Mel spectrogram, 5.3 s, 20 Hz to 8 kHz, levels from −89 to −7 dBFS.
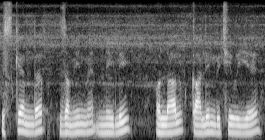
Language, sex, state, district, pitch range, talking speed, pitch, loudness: Hindi, male, Uttar Pradesh, Lucknow, 125-140 Hz, 125 wpm, 130 Hz, -17 LUFS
